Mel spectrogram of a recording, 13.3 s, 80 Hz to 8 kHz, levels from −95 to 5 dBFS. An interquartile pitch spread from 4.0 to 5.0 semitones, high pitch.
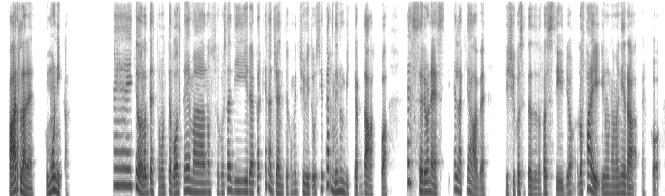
No: average, 4.7 semitones; medium, 140 Hz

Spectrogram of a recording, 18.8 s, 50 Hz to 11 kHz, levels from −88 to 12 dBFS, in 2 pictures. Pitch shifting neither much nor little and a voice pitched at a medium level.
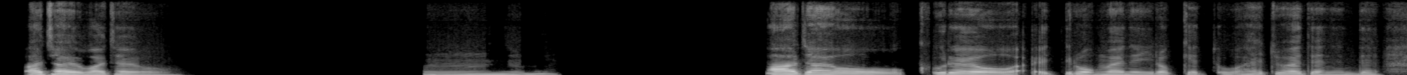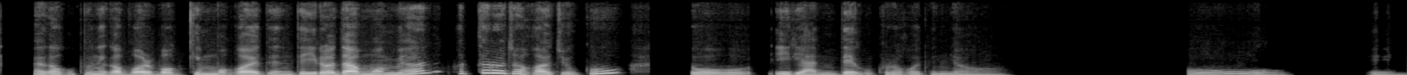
Yes: average, 3.8 semitones; medium, 180 Hz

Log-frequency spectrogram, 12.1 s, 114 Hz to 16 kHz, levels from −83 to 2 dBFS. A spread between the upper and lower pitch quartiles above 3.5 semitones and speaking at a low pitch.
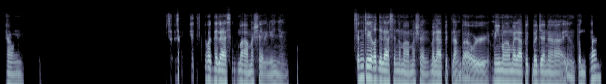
No: average, 3.0 semitones; low, 115 Hz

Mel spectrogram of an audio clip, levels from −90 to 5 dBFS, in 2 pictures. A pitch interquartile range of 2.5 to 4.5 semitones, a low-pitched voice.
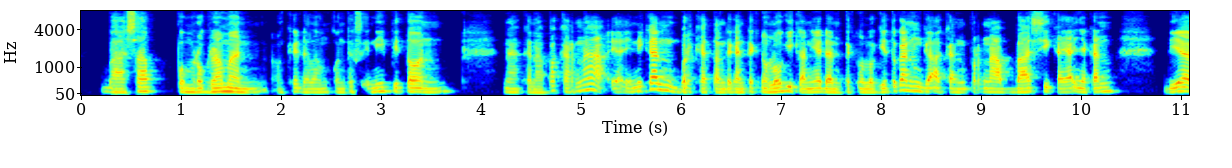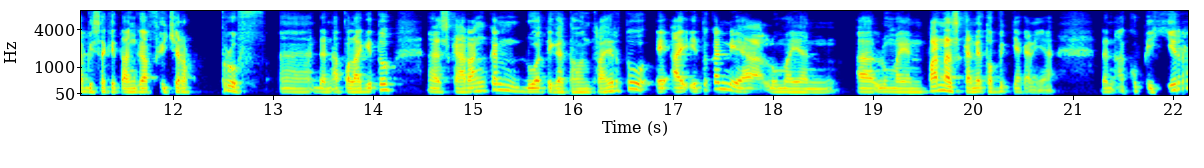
Yes: average, 2.9 semitones; low, 125 Hz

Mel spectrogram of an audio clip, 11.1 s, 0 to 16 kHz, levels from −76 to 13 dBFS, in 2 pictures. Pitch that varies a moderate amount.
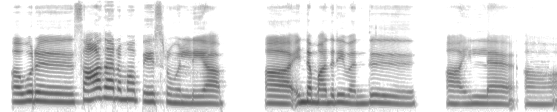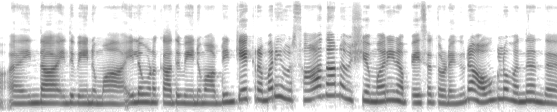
No: wide, 6.0 semitones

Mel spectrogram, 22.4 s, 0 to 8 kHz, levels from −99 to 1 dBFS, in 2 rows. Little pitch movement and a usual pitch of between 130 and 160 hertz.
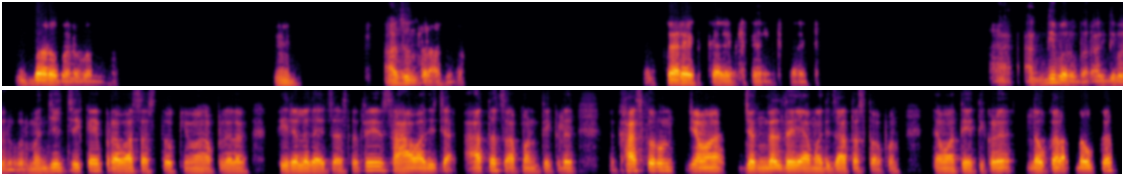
No: narrow, 2.0 semitones; low, 110 Hz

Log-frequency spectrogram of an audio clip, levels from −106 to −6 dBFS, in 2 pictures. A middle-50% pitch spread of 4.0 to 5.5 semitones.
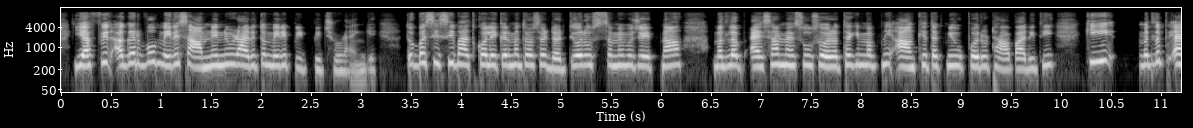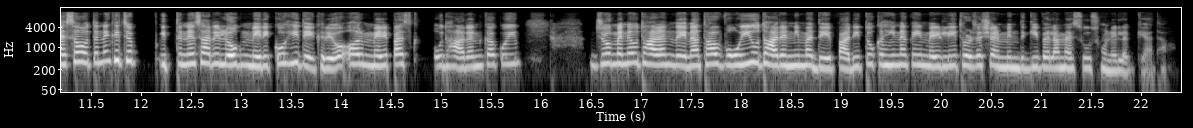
No: average, 2.7 semitones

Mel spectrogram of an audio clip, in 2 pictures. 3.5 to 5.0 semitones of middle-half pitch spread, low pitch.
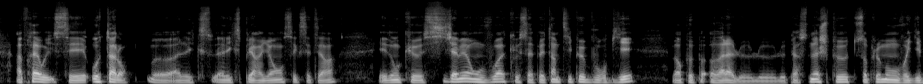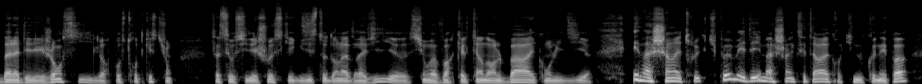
Yes: average, 4.1 semitones; low, 105 Hz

